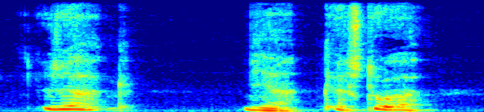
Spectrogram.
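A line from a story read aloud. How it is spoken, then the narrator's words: Exclaimed. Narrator (French): s'écrie Marthe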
